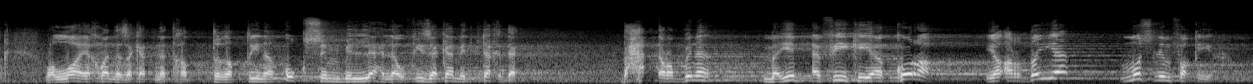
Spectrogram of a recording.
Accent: Egypt; بلدنا مصر

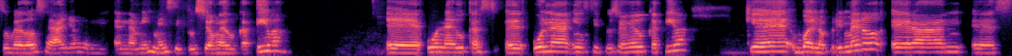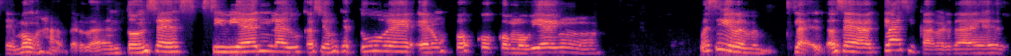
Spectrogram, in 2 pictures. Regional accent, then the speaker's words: San Marcos, San Salvador, El Salvador; born there; Yo nací en San Marcos, y hay una parte ahí de mi niñez que está un poco borrosa

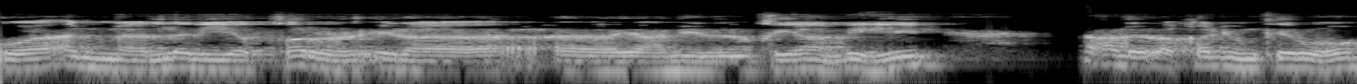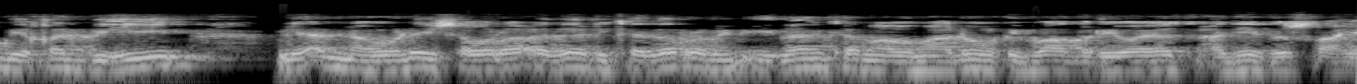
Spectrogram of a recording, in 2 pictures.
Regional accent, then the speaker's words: Syria; now in Jordan; ولو أمثله هنا في الأردن وفي عندنا في سوريا

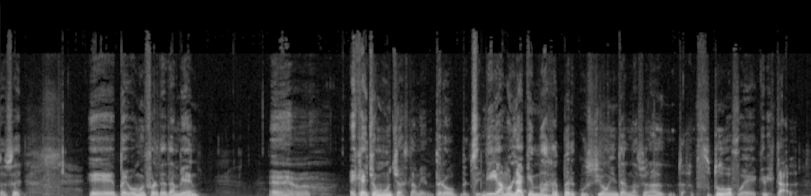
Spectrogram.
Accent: Valencia, Carabobo, Venezuela; also born or lived in Caracas; Nací en Caracas, Venezuela. Sí, y mi niñez fue una niñez muy afortunada. Por el hecho de que, aunque nací en Caracas, vivíamos en Valencia, una ciudad del interior.

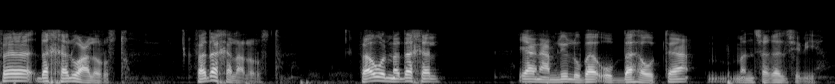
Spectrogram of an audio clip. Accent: Egypt; من وجهة نظرنا احنا كمصريين

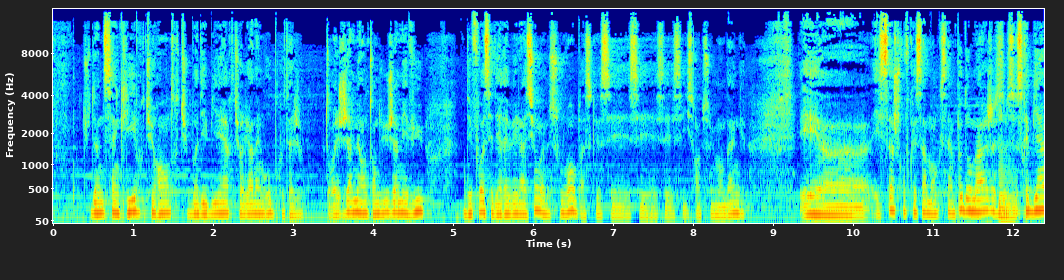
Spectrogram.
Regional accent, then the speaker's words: Bayonne, Nouvelle-Aquitaine, France; J'ai toujours été bien reçu chez nous, dans le Sud-Ouest, enfin sur Bayonne et sa région.

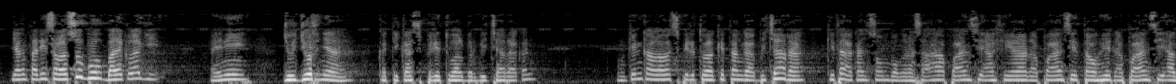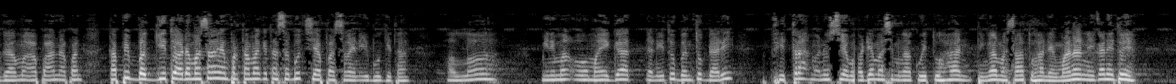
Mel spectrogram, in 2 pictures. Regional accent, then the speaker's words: Aceh, Indonesia; kan saya dari Aceh.

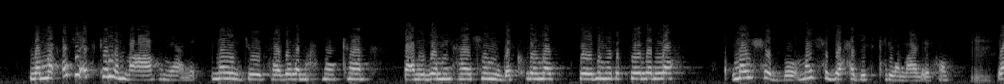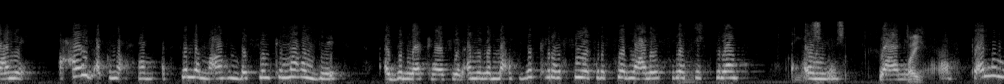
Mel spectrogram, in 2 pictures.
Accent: Yemen; من أمريكا. أنا يمنية وجاية زيارة في أمريكا

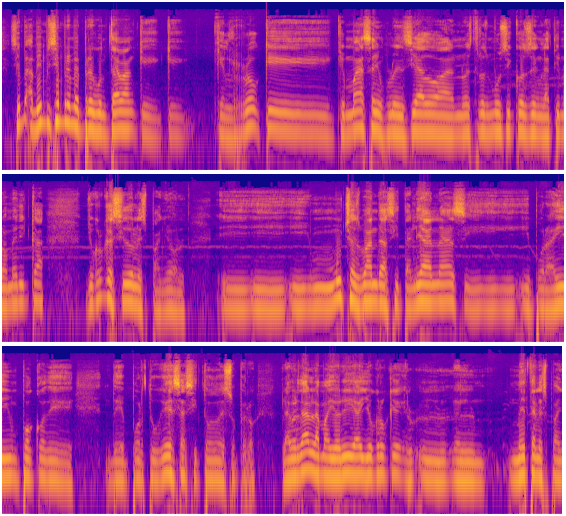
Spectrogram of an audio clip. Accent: Ecuador; moved away as an adult; now in Madrid, Spain; yo también soy latinoamericano, soy ecuatoriano, radicado aquí ya para 25 años en Madrid.

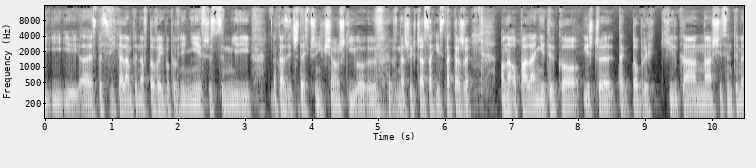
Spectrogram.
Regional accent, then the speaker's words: Beskid Niski, Poland; ja się wychowałem w dużej mierze częściowo w Beskidzie Niskim, daleko od ludzkich siedzib w domu, w którym nie było prądu. Spędziłem tam 7 lat dzieciństwa.

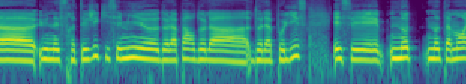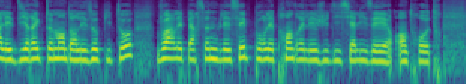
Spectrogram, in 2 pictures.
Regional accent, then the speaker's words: Cali, Valle del Cauca, Colombia; French is a second language; Je parle seulement de Cali parce que je viens de Cali

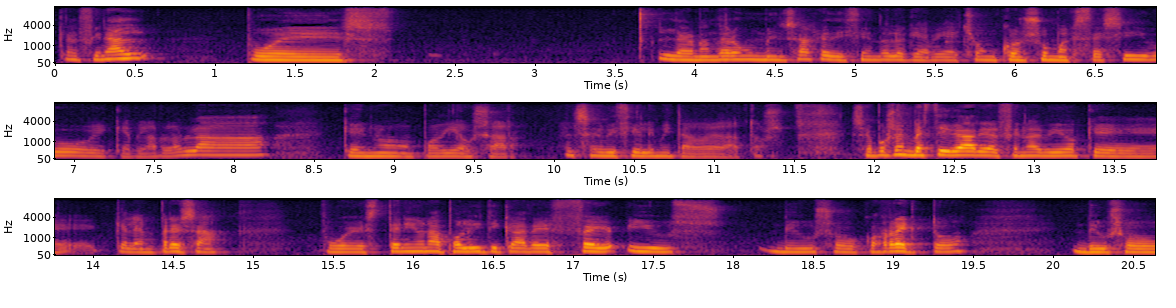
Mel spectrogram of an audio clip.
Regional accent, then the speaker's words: Spain; un saludo a todos nuestros compatriotas españoles

